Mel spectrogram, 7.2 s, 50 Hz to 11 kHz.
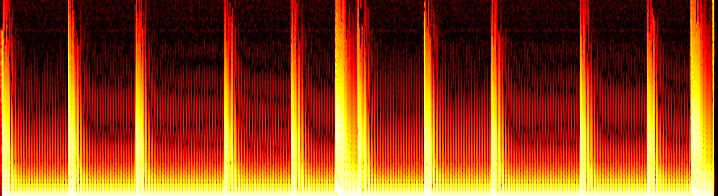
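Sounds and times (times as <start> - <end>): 
808 bassline: 0.0 - 7.1.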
